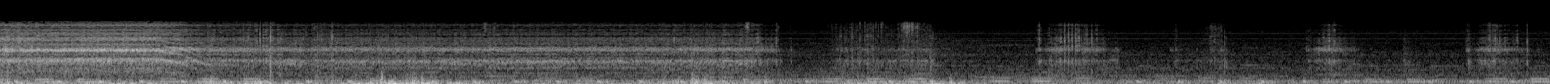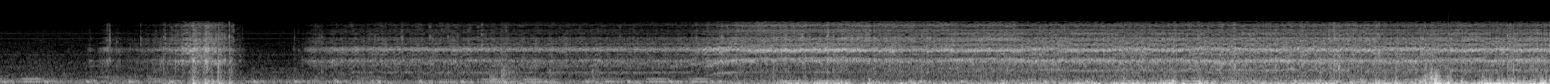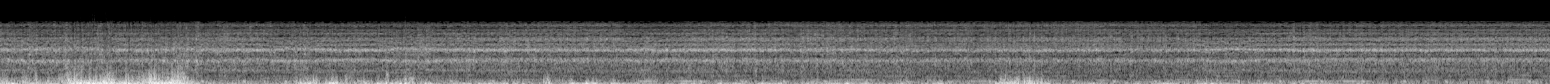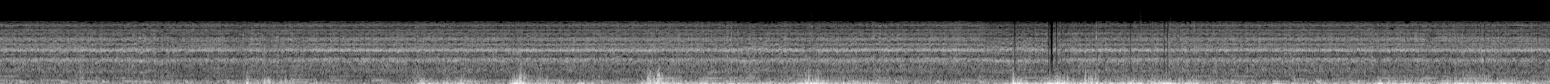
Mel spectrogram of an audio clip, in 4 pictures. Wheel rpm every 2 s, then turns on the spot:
160, 80, 70, 60, 20, 10, 10, 10, 0, 40, 70, 120, 160, 160, 160, 160, 160, 160, 160, 160, 160, 160, 160, 160, 160, 160, 160, 160, 160, 160, 160.
8-10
